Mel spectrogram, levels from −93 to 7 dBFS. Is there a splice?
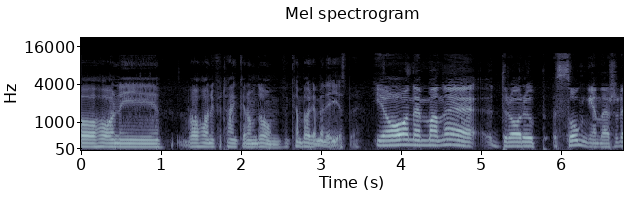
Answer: yes; 1 cut; at 3.5 s

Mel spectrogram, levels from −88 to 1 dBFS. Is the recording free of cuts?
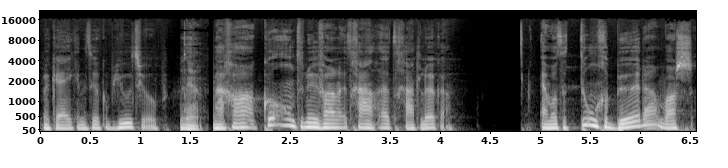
no; 1 cut; at 1.7 s

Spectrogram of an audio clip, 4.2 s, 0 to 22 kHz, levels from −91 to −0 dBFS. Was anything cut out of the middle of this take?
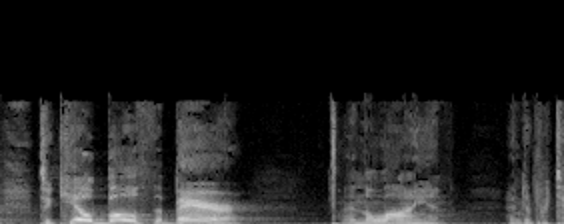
no; 0 cuts

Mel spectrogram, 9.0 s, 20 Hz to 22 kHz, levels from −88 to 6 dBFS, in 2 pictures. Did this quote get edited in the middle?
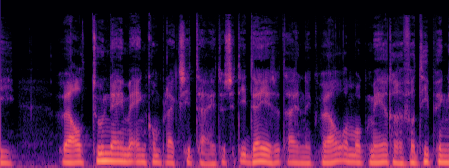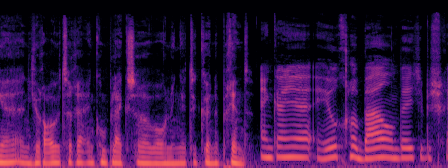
yes; 1 cut; at 7.1 s

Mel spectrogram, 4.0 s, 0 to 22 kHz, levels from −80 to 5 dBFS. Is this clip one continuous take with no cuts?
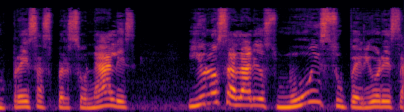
yes; 0 cuts

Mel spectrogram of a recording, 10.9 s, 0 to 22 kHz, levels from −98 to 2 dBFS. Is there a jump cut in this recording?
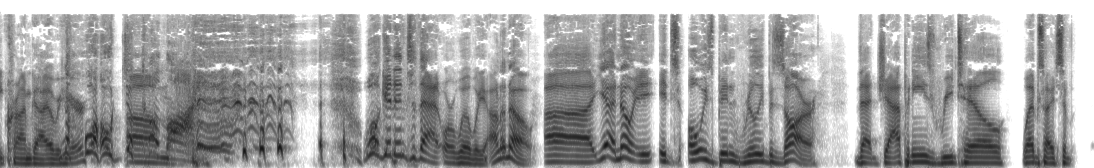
no; 0 cuts

